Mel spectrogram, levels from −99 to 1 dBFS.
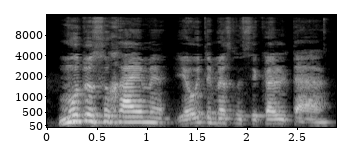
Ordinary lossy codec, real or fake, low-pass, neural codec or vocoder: AAC, 48 kbps; real; 14.4 kHz; none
